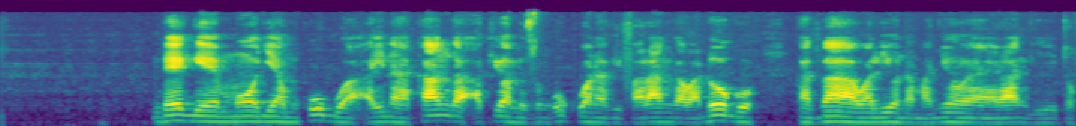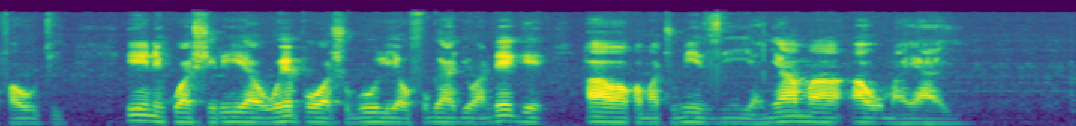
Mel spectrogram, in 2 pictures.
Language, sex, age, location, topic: Swahili, male, 25-35, Dar es Salaam, agriculture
